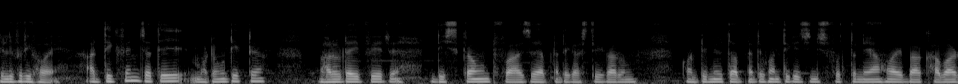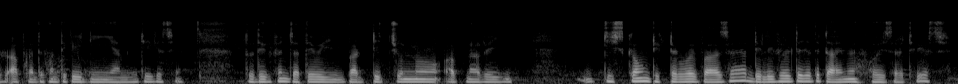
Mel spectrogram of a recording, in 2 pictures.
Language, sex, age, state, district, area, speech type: Bengali, male, 18-30, West Bengal, Purba Medinipur, rural, spontaneous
